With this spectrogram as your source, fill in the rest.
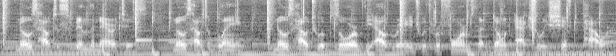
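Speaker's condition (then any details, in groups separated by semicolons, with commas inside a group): No condition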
